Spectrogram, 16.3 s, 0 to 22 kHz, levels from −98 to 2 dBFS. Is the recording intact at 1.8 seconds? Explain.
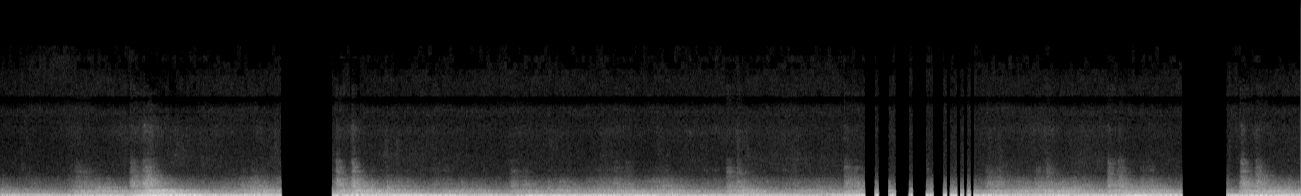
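Yes, the audio is intact at 1.8 seconds, with no fault or disruption to be heard at that moment.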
